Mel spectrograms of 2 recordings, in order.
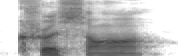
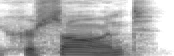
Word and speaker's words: croissant: go get some food just had a crew song as they would say in America we say croissant I'm sure Sabina knows how to say it correctly being the euro on here croissant croissant there's a cafe near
